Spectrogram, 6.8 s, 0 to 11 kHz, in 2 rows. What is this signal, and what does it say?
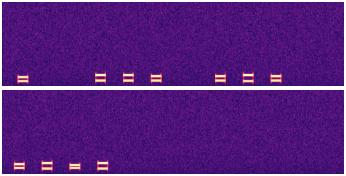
DTMF, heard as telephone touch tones, dialled by machine, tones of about 100 ms. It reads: 1 665 535 8676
